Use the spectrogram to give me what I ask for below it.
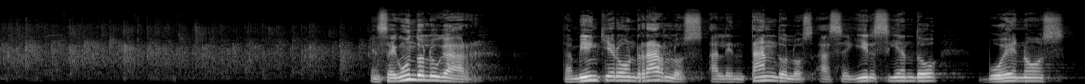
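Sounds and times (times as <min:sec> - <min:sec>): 
audience applauding: 0:00.0 - 0:04.4
speech: 0:03.7 - 0:04.9, 0:05.6 - 0:10.7.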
